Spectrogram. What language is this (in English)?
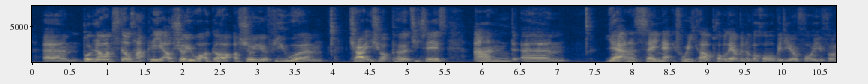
English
